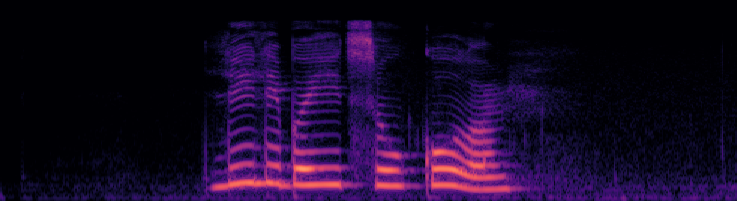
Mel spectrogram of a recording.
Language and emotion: Russian, neutral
